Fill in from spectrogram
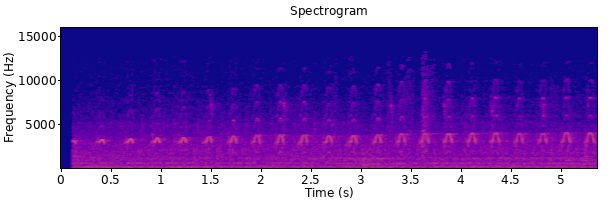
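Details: Roadside hawk (Rupornis magnirostris), a resident of the Bogotá savanna but scarce at the site, calls on a morning in an urban ecological park and corridor on 17 November: a fast, even series of sharp, high nasal notes, about four each second.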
